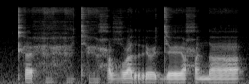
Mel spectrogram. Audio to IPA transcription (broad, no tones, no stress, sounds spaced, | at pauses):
kʰ æ h æ̤ h æ̤ tʰ ɛ̤ ħ ɐ ʁʷ a r əː d ɛː ħ ɐ n aː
